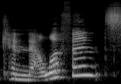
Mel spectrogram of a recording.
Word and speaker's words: Kenelephant: things from this brand i think you pronounce it can elephants i always see it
